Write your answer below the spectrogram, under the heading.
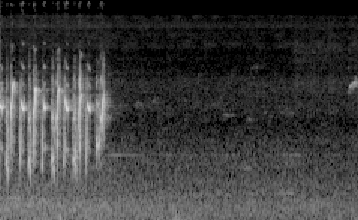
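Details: Sooty-headed bulbul call meant to draw an immediate answer from other bulbuls: one short burst of fast, bubbly, warbled notes lasting just over a second, followed by near silence.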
